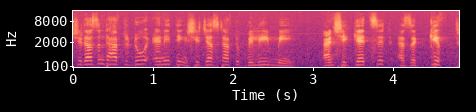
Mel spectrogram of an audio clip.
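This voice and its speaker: A man raises and projects his voice. His pitch varies in an ordinary way. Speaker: pastor. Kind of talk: sermon.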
